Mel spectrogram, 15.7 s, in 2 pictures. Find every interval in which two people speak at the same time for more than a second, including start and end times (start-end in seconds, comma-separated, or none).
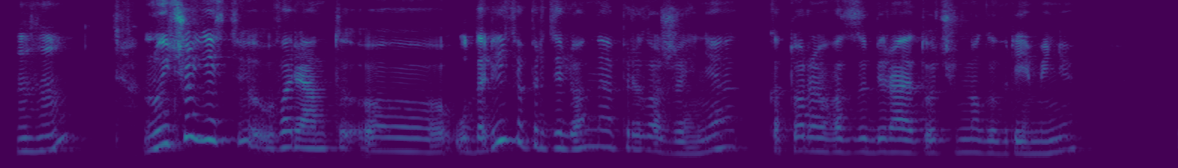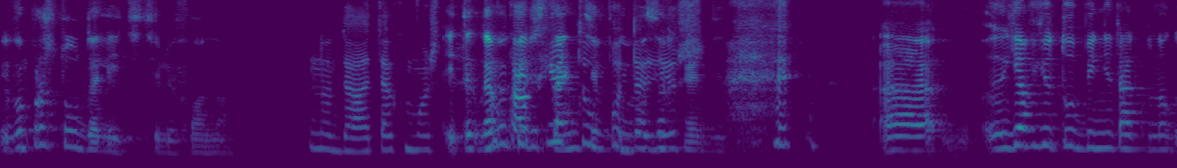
10.8-12.6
